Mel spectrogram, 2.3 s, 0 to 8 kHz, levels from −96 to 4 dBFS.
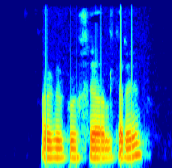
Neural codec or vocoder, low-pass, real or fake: none; 7.2 kHz; real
